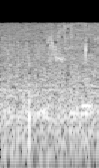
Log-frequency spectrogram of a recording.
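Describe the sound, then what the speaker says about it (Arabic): Honeybees fanning their wings at the hive entrance, a continuous dense buzzing hum, close and steady, heard alone for a brief moment. "إذا أنتم تلاحظون معي النحل يقوم بعملية الفرفرة أو عملية الرفرفة"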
